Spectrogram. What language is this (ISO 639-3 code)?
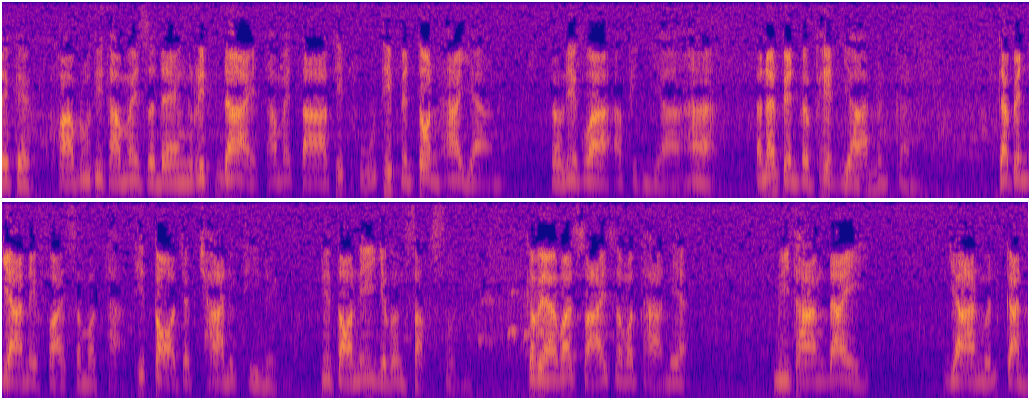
tha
